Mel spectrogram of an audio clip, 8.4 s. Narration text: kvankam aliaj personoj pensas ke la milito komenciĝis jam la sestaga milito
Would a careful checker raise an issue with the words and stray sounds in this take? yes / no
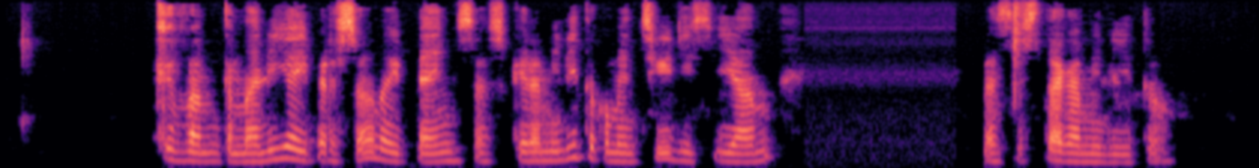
no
